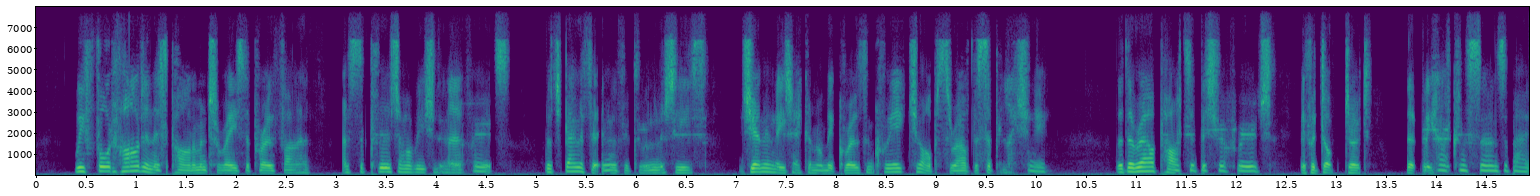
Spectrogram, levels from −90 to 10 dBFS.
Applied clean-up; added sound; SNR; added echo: neural diffusion model UNIVERSE++.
